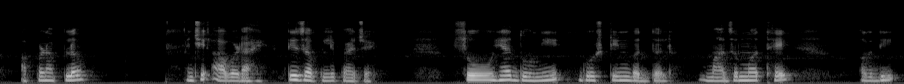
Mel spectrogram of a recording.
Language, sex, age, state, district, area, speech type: Marathi, female, 30-45, Maharashtra, Satara, urban, spontaneous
